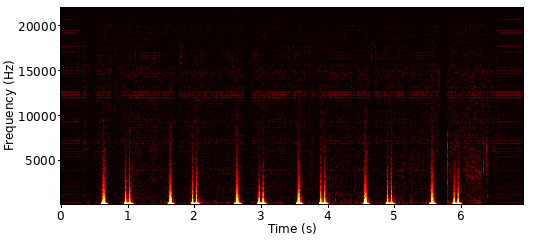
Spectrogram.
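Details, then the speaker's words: Teaching example of fixed splitting of the second heart sound: regular heartbeat at about 60 per minute, each S2 split into two taps that stay unchanged from beat to beat. "And so now I'll play you a quick example of fixed splitting of the second heart sound."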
